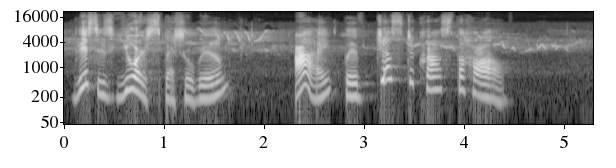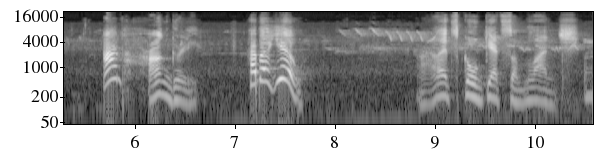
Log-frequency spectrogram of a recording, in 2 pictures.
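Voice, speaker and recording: In a put-on character voice, a female-sounding voice with a fairly high pitch and a bubbly tone moves at a fairly slow pace with long, frequent pauses. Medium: audio drama. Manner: bubbly, eager.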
